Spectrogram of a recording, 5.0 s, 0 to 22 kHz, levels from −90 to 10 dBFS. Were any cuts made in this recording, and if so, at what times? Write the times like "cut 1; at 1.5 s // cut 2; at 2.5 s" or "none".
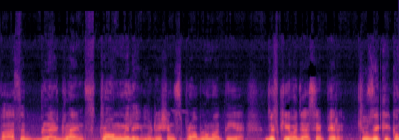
cut 1; at 1.9 s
